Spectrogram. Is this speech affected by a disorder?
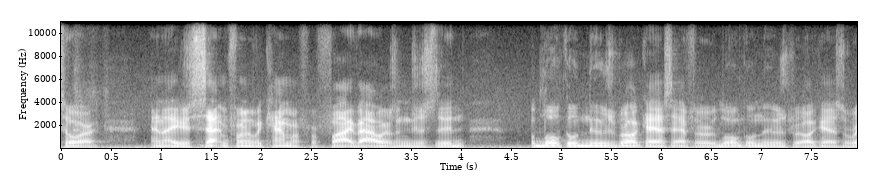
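Yes: ALS; young-adult onset.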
